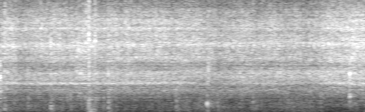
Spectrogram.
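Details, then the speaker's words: Newly installed SRAM XO Transmission wireless drivetrain on test: quiet freewheel whir with scattered light ticks and clicks while pedalling in the high gears; installer suspects a setup error, with the derailleur's two hash marks possibly not lined up. "something is wrong though yep can hear that I did something"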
